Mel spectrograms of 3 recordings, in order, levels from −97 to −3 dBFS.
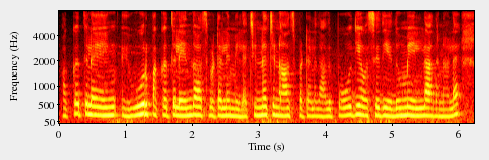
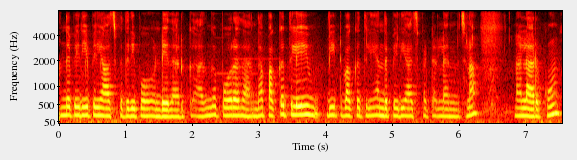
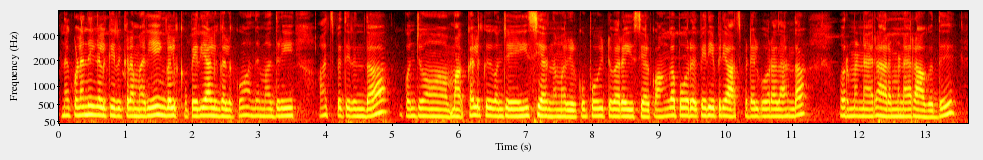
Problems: constant background noise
